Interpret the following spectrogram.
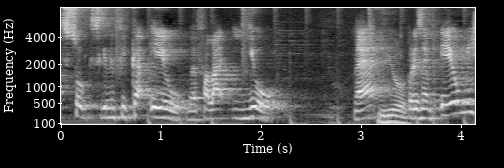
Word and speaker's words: yo: em espanhol Yo meamo alguns lugares aqui da América Eles vão usar pronúncia do jo o o jo então jo meamo e na Argentina bizar a gente até fala gente povo é fresco mas não é eles vão falar com show então eles vão falar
